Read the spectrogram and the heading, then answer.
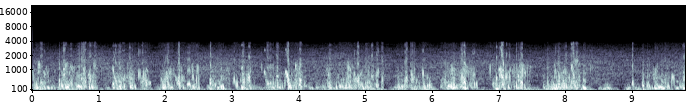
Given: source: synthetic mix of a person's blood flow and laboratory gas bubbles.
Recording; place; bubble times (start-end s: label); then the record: Doppler ultrasound of blood flow; precordium
0.00-1.07 s: bubbles
1.17-1.79 s: bubbles
1.89-2.53 s: bubbles
2.62-3.37 s: bubbles
3.44-4.13 s: bubbles
4.34-5.27 s: bubbles
5.46-6.03 s: bubbles
6.11-6.71 s: bubbles
6.83-7.51 s: bubbles
7.64-8.38 s: bubbles
8.97-9.06 s: bubbles
9.12-9.81 s: bubbles
From the record:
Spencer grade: 4 (maximum detectable bubble signal sounding continuously throughout systole and diastole of every cardiac period, and overriding the amplitude of the normal cardiac signals); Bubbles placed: anywhere in the cardiac cycle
